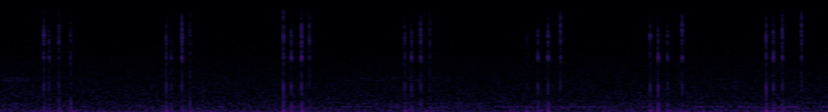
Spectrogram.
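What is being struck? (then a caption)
Plastic lipstick tube. A small rectangular lipstick tube with a shiny plastic case is held between the fingers while fingernails tap quickly on its cap and body. The taps come as seven short bursts of sharp, dry plastic clicks with almost no ring, spaced about a second apart, over a faint low hum.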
